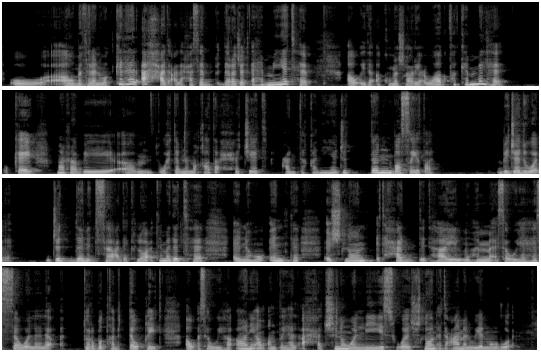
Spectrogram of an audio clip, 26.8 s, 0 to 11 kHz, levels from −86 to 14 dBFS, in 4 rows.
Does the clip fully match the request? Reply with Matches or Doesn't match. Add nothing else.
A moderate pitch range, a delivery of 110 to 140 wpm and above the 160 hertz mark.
Matches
